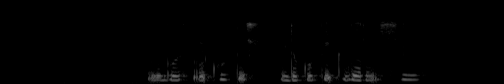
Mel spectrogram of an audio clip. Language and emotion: Russian, sad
